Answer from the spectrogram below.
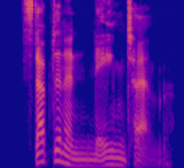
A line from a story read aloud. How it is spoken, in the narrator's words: Bly growls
